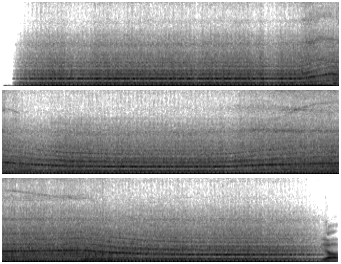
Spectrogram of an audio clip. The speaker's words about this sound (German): Wie klingt denn ein Wasserstoffverbrennungsmotor? Ähm, ich habe mein Handy mal unter den Motor drunter gelegt und den einfach mal laufen lassen.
